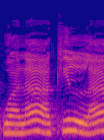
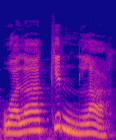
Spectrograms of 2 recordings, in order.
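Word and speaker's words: وَلَٰكِن لَّا: di akhir ayat ke-12, walakil la yash'urun. Jadi di situ ada nun sukun ketemu dengan lam tasydid. Jadi bacanya bukan walakin la, karena ada nun sukun jadi nunnya disukunkan, walakin la. Itu salah ya.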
